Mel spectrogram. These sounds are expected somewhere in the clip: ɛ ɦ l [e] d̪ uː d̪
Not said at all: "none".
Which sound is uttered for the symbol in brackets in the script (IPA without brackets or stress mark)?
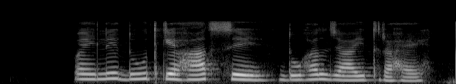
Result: e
